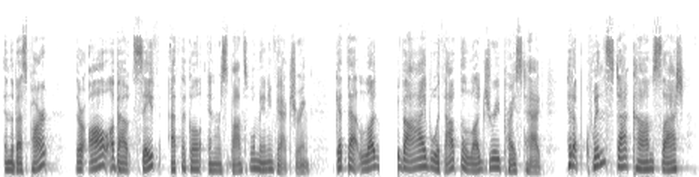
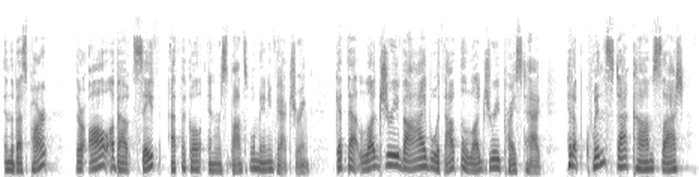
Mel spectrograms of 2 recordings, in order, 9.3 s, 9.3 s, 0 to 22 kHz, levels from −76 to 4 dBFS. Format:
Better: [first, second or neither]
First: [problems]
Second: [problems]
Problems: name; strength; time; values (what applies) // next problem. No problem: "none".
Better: second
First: audio cutting out; at 5 s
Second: none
